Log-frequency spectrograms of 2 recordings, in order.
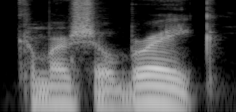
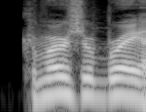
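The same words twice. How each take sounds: First: Slow, lower, softer announcer call; mock announcer. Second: Said in the usual way. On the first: Shown as a demonstration. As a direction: drawl it out like a radio announcer. Host repeats segment call in a voice.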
